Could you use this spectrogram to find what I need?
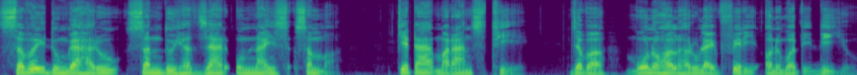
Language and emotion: Nepali, neutral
